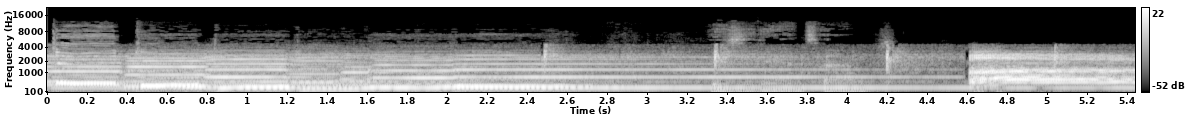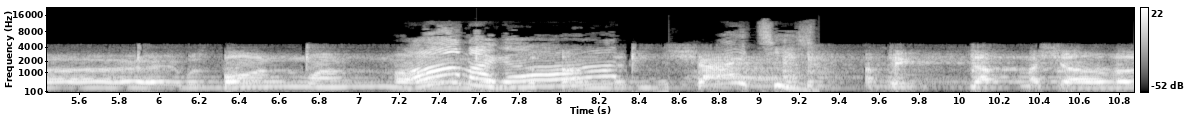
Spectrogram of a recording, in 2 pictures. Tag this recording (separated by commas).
Speech, Music, inside a large room or hall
